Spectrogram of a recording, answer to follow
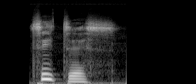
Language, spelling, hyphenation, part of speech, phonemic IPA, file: Greek, τσίτσες, τσί‧τσες, noun, /ˈtsitses/, EL-τσίτσες.ogg
- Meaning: nominative/accusative/vocative plural of τσίτσα (tsítsa)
